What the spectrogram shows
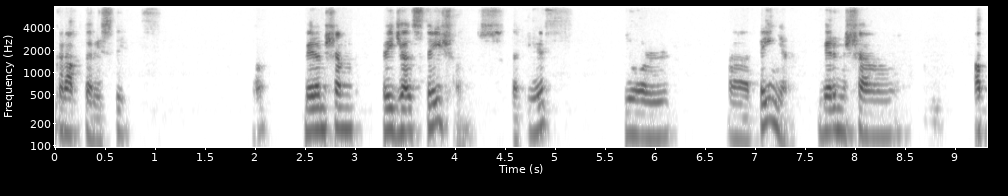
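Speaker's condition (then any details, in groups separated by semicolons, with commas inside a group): No condition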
